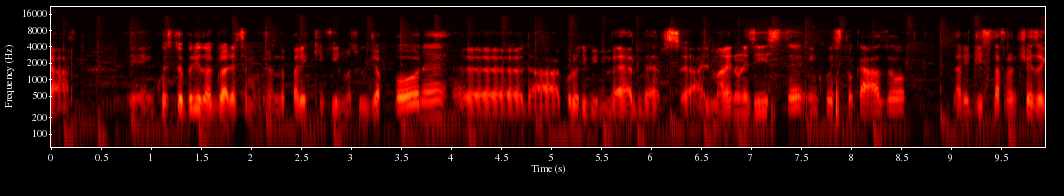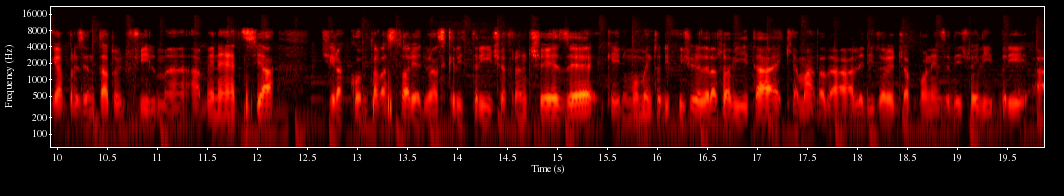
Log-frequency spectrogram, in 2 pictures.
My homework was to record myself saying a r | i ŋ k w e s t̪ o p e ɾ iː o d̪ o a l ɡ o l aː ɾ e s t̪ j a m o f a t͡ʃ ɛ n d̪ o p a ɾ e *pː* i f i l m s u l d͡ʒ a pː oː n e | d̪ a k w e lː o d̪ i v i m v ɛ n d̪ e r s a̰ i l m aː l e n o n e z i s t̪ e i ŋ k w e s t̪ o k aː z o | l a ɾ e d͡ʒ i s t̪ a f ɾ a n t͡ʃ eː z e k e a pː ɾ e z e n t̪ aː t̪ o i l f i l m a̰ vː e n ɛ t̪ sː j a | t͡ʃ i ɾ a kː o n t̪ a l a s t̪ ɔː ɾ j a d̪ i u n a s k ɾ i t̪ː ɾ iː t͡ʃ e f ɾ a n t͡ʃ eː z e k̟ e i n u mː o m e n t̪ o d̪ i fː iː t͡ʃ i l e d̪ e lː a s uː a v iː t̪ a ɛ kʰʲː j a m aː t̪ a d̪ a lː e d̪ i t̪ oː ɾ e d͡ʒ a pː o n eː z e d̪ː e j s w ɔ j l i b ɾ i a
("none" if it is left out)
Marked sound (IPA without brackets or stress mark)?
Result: kː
